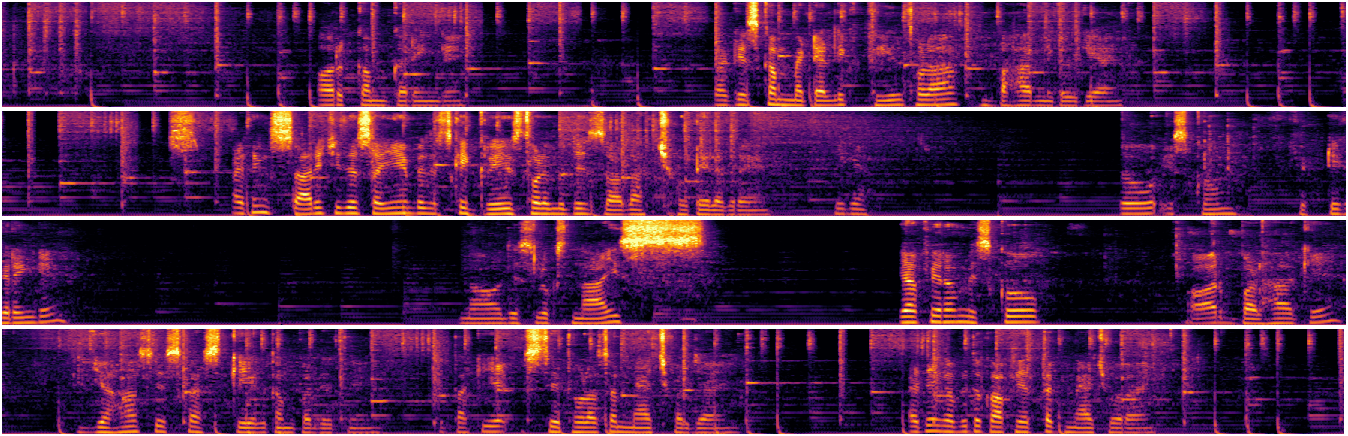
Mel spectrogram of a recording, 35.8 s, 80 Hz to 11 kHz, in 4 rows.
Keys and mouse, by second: 8.3 click, 11.5 middle click, 13.6 middle click, 14.5 middle click, 15.8 middle click, 16.7 click, 22.5-23.6 middle drag, 24.7-25.9 drag, 25.4 KP_0, 26.9-28.0 drag, 30.3 middle click, 30.9 middle drag, 31.9-32.9 middle drag, 33.7 middle click.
